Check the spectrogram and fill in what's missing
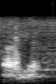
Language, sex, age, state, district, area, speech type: Kannada, male, 18-30, Karnataka, Bangalore Urban, urban, conversation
